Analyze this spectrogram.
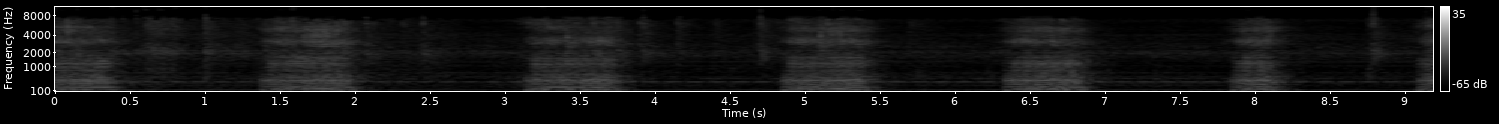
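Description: A Rottweiler snores in deep, rumbling breaths that come roughly every second and a half.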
